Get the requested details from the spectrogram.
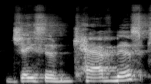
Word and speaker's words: Jason Cavness: I have a special guest here today, Jason Cavness.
